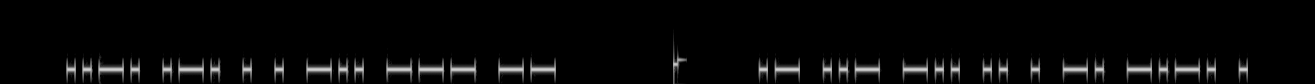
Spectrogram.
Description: Morse code, heard as a keyed tone, about 15 wpm, 700 Hz. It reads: FREEDOM AUDIENCE
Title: Sentences from Top 800 Words - New Word Drill - 15wpm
